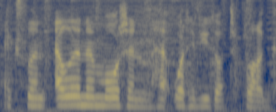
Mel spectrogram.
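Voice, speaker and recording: A woman hosting a comedy news podcast, chatting casually and wrapping up with quick plugs. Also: mid-range voice, fairly even intonation, soft background music. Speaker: podcast host.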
